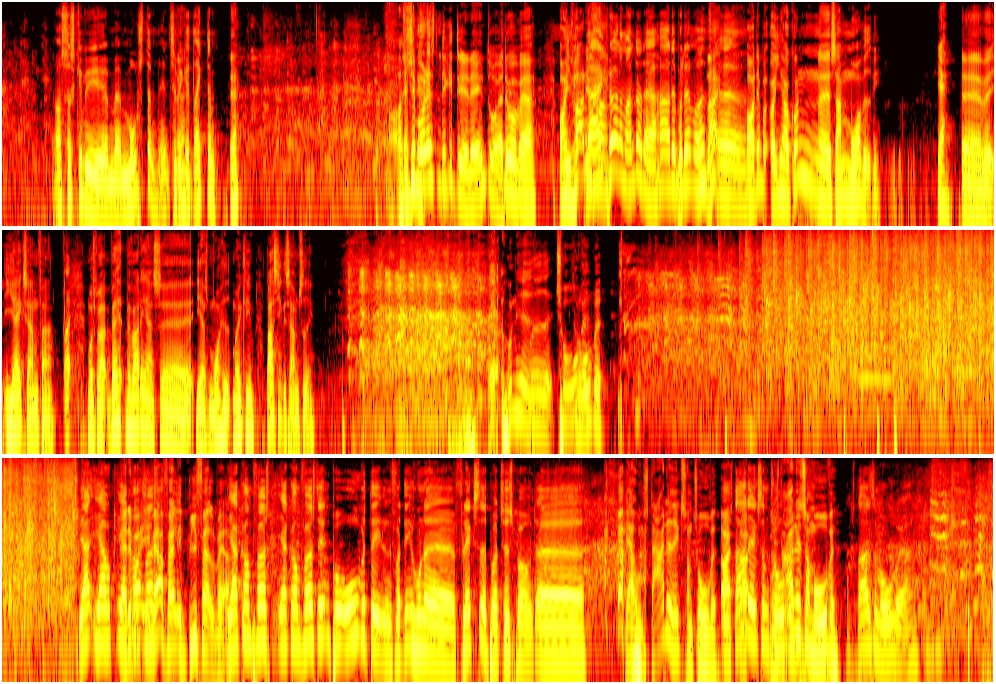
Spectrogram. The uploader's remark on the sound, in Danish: LIVE fra Ramsømagle. Optaget foran et fremragende publikum i Ramsømagle Forsamlingshus.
